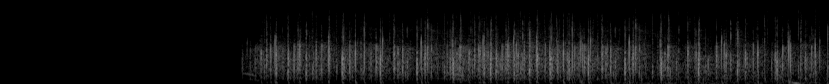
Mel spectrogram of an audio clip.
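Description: Total silence, then an audience starts applauding about two and a half seconds in and keeps clapping steadily.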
